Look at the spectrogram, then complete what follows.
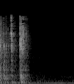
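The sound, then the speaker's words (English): Two quick, bright metallic clinks close together, like a coin dropped onto a hard surface and bouncing once, then a short ring fading into quiet. No one speaks. “So there is 5 coins, and you just have to figure out how much they add up to.”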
